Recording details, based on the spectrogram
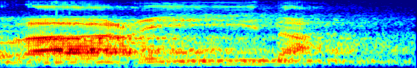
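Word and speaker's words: رَاعِينَا: করেন আমাদের কথা শোনেন কিন্তু যদি আপনি আইনের পরে একটা ইয়া বাড়ায় দেন কি বাড়ায় দেন ইয়া তাহলে তখন উচ্চারণ কি হবে রাঈনা কি হবেনা আইনটা তখন একটু টান হবে টান হবে না যারা কোরআন শরীফ পড়তে পারেন এখানে একটা টানের জায়গা আছে জের পরে ইয়া টানের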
